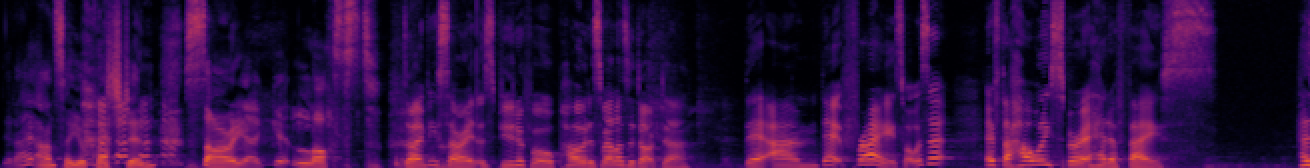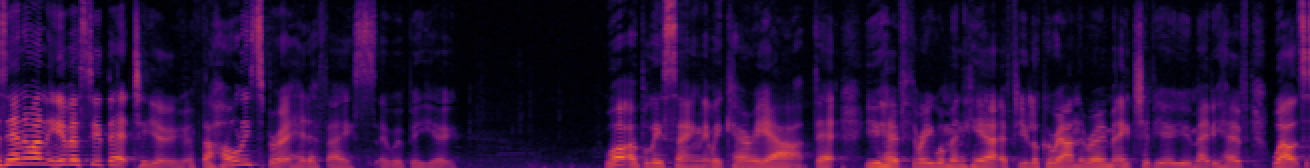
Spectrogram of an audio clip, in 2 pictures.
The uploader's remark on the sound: Was recorded live. 6. Special: Live at Congress. Recorded live at The Salvation Army's Encounter Congress 2019.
